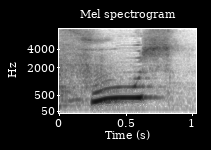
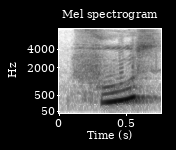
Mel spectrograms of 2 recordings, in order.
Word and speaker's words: Fuß: Der Fuß, der Fluss. On entend bien que Fuß, c'est beaucoup plus long que le OU de Fluss.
